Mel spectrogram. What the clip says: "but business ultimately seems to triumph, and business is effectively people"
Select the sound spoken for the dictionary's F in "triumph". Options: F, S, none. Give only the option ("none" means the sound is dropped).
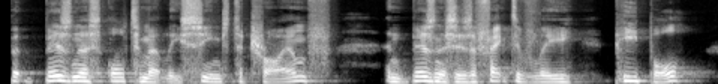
F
